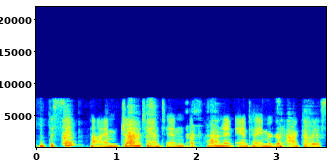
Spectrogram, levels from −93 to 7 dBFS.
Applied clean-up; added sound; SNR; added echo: neural mask model RNNoise.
